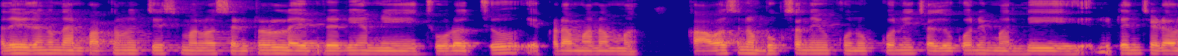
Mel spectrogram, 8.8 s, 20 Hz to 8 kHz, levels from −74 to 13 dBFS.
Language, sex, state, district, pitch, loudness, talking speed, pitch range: Telugu, male, Andhra Pradesh, Visakhapatnam, 120 Hz, -18 LUFS, 115 wpm, 115-125 Hz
